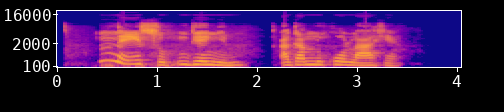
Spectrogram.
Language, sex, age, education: Igbo, female, 15-29, tertiary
